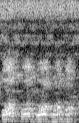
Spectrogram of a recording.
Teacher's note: उसके बाद पवर्ग है प फ ब भ म, सारे को ओठ से बोला जाता है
